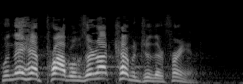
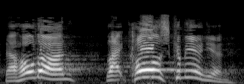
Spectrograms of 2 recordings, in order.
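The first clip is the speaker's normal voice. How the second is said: slow, much louder punch on closed communion; emphatic preaching; 6 semitones higher, 13 dB louder than usual. Acted. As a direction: stop them and hit it hard. Preacher stops and stresses point.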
